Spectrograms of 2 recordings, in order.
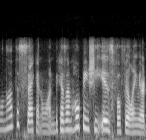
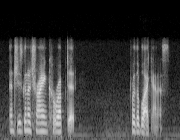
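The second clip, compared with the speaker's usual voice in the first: ordinary talk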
